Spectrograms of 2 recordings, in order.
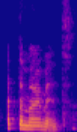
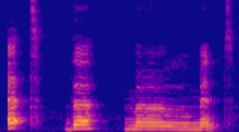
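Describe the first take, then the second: First: The phrase is said quickly, sounds run together. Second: The phrase is said slowly, each sound separate. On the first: "and then fast"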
